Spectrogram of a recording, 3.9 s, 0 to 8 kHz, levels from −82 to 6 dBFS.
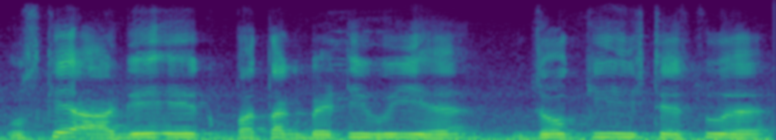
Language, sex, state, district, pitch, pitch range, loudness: Hindi, male, Rajasthan, Jaipur, 185 Hz, 175-195 Hz, -13 LUFS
